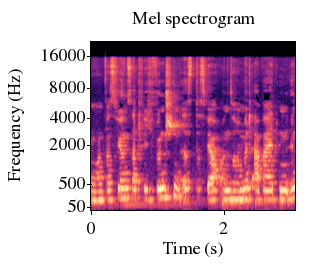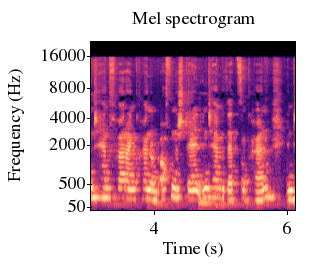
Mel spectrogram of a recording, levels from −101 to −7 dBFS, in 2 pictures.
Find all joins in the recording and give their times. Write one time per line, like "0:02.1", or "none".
none

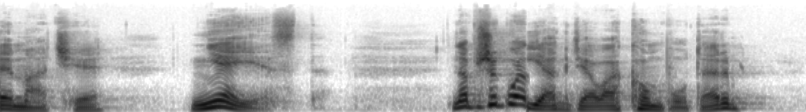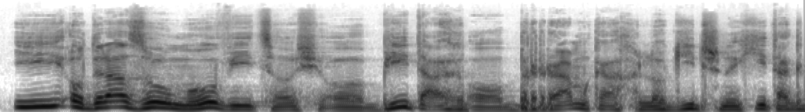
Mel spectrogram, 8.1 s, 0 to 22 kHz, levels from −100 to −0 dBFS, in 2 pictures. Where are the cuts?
0:02.6
0:06.4

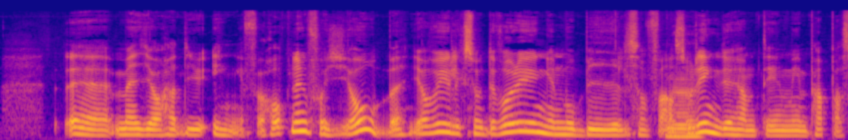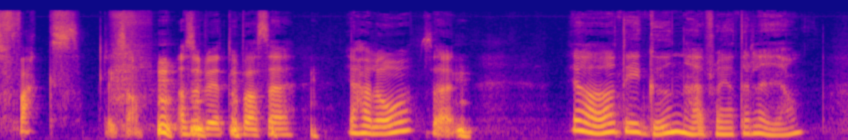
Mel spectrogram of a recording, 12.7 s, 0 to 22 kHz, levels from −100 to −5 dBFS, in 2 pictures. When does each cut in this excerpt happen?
0:07.5

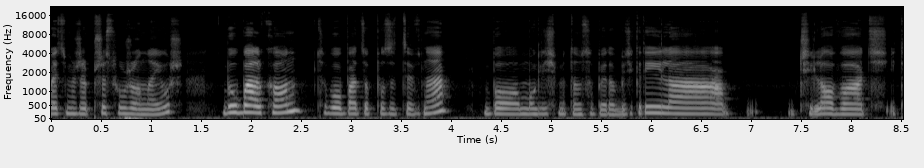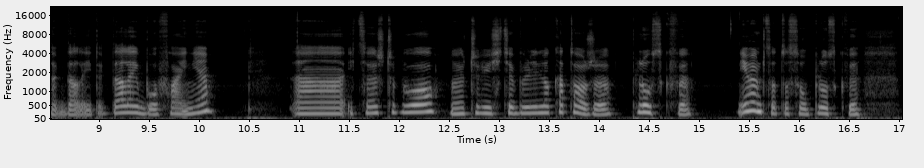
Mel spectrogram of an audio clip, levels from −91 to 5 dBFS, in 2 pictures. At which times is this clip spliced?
0:14.2
0:15.6

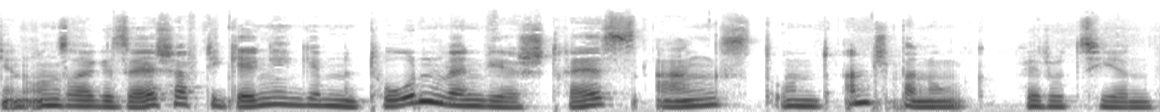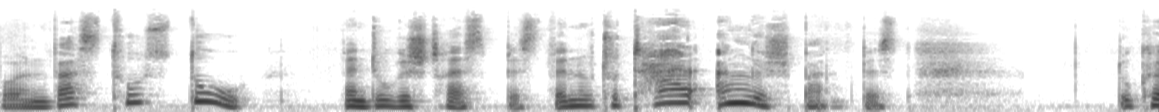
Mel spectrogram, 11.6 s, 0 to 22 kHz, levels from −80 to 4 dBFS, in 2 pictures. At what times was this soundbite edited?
none

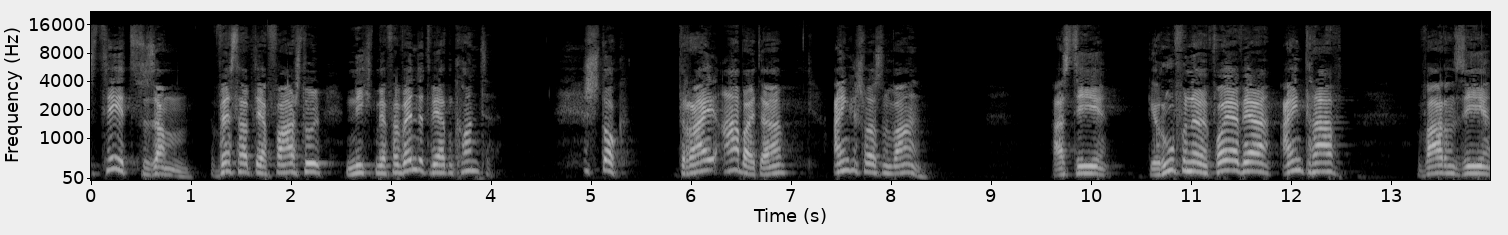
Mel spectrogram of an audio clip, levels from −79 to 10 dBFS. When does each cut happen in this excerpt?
0:04.9

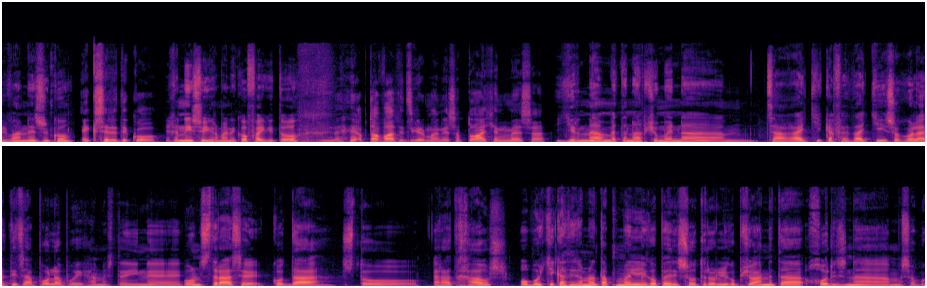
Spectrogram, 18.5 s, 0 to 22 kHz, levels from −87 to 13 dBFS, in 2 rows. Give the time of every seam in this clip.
0:11.0

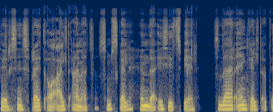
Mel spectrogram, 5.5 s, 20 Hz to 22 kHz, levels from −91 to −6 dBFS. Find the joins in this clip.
0:04.2

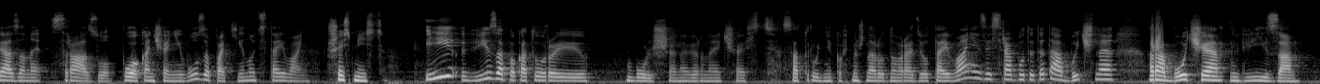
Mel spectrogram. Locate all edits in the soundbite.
none

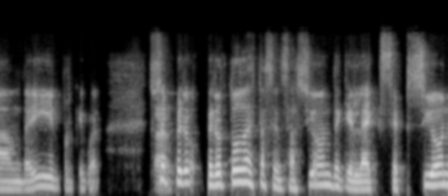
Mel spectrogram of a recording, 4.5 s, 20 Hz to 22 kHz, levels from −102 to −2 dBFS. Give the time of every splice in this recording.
none

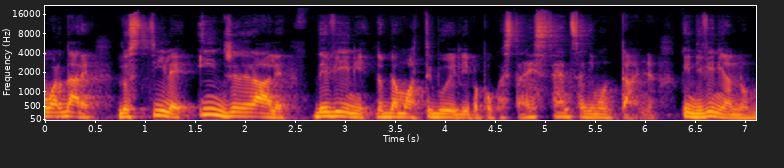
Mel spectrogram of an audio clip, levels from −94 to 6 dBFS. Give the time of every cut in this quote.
none

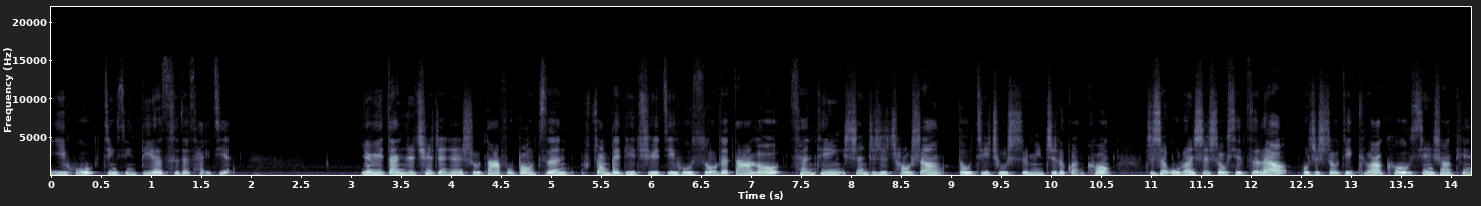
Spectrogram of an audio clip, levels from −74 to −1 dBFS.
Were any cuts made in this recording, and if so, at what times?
none

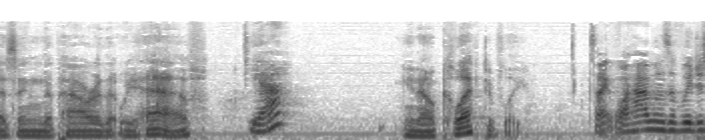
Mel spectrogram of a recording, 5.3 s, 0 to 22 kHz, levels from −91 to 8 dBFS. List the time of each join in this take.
0:04.3

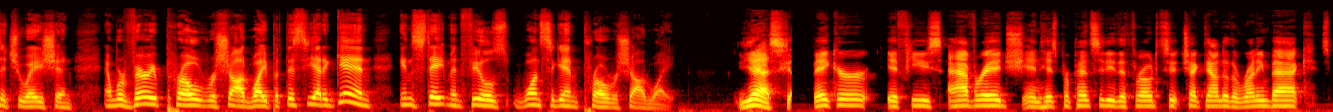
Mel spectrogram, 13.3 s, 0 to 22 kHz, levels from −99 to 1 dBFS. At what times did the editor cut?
0:07.9

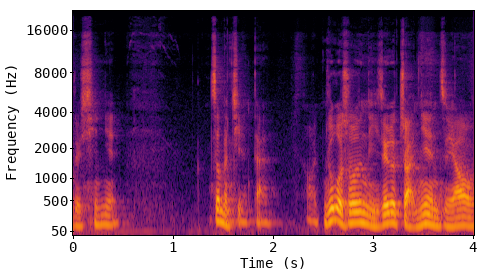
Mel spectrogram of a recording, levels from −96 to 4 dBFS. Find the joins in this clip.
0:02.4

